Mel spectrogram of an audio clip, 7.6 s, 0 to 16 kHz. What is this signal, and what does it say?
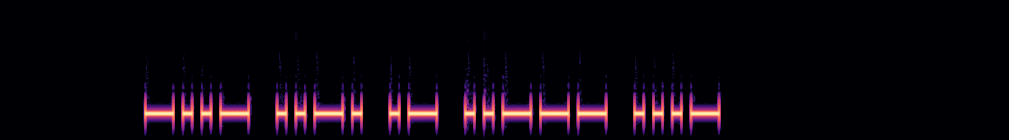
Morse code, heard as a keyed tone, about 17 wpm, 700 Hz. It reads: XFA2V
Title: Code Groups - 5 Letter:Numbers - 17wpm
